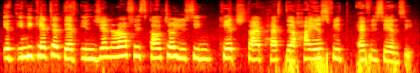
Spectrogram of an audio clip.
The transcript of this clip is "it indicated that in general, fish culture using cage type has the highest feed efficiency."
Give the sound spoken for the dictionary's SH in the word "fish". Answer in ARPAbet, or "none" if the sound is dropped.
S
